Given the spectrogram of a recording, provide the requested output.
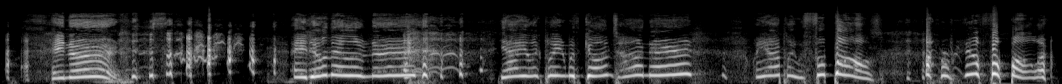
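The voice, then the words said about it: Mocking jock voice rising higher. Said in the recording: “my voice keeps getting higher. My voice is getting higher and higher ... weird helium”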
